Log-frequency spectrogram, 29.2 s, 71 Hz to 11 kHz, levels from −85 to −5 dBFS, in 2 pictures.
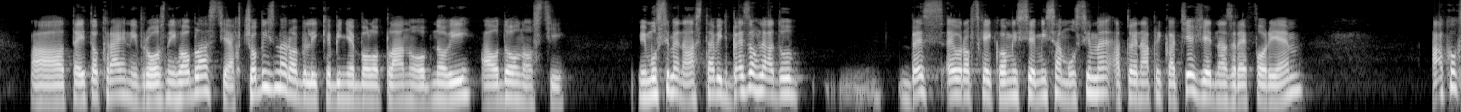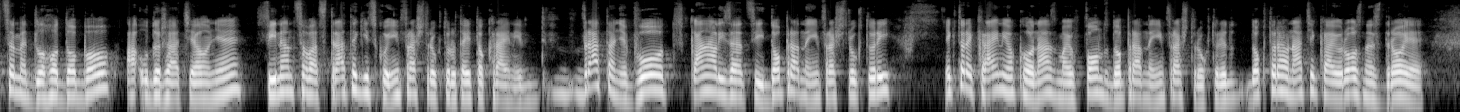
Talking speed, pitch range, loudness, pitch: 125 wpm, 135-170 Hz, -17 LUFS, 150 Hz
